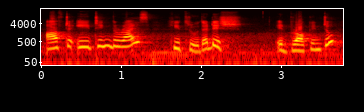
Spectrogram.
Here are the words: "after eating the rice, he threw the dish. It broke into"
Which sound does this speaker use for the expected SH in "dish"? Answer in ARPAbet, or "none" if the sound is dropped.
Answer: SH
